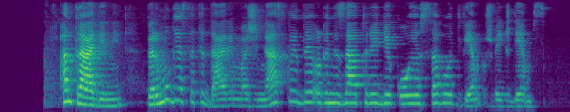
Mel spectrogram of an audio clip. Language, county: Lithuanian, Kaunas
